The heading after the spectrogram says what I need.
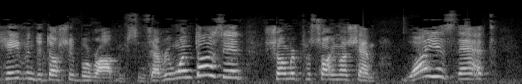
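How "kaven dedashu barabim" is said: ordinary delivery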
